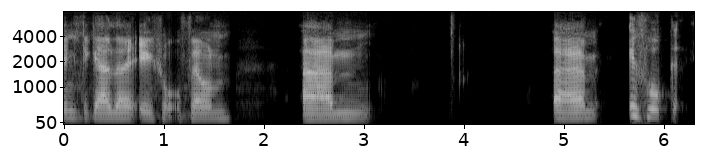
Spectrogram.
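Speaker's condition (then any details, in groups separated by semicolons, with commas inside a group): Cerebral palsy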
